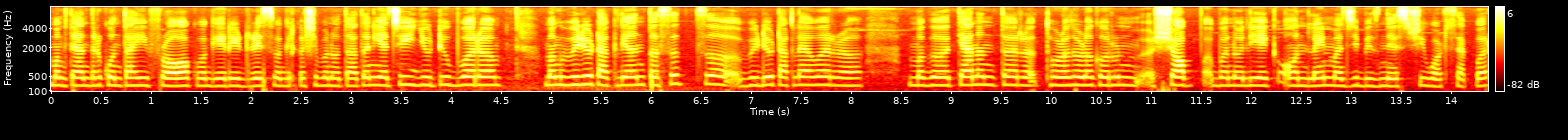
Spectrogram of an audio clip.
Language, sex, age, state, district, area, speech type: Marathi, female, 45-60, Maharashtra, Akola, rural, spontaneous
